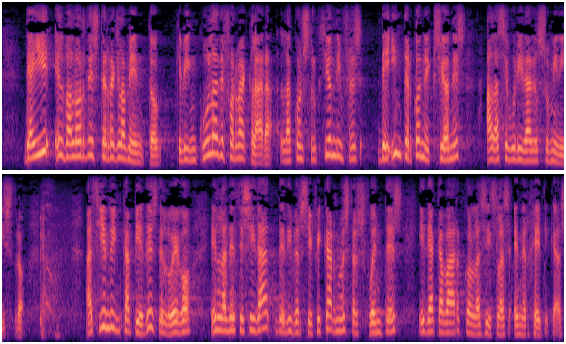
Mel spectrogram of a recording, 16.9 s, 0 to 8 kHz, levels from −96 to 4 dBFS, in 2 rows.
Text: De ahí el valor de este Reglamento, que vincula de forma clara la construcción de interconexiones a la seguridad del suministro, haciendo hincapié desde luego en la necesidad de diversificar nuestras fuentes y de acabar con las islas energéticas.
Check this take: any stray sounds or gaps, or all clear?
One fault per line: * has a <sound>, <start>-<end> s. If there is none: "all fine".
* has a cough, 9.0-9.4 s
